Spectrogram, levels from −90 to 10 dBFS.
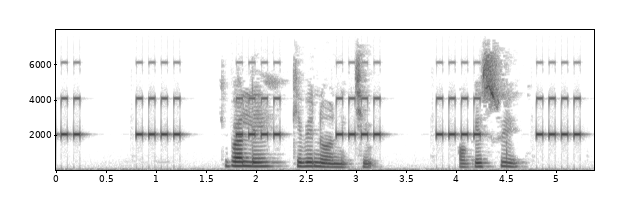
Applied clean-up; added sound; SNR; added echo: none; Alarm; 0 dB; none.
